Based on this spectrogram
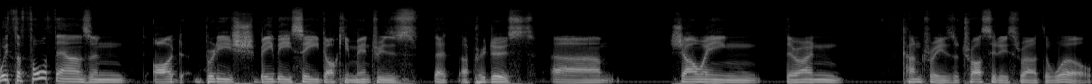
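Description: A man with an Australian accent speaks at a fairly slow pace and a fairly low pitch. His loudness stays very even in a very clean recording with a silent background. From Melbourne, Australia. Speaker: podcast host. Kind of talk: casual chat with banter. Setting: studio.

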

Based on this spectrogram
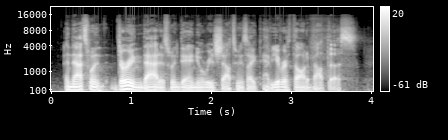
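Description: In an American accent, a man speaks at a very deep, low pitch with vocal fry and ordinary pitch variation. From Greenville, South Carolina. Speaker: coffee shop owner. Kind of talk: casual chat.

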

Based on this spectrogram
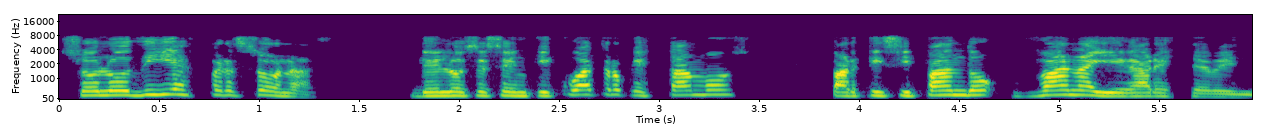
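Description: With a high pitch and ordinary pitch variation, a man talks at a fairly slow pace. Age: 40s. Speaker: engineer and amateur paella cook. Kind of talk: radio interview. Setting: remote connection. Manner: halting, frequent repetitions.

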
